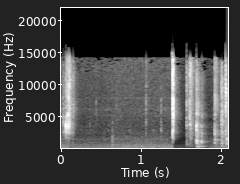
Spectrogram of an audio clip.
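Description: Hard plastic toy parts clicking as they are handled: one click at the start, then a quick run of clicks shortly before the two-second mark.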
